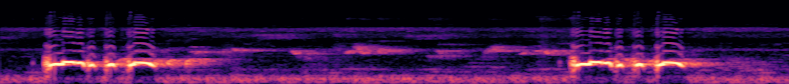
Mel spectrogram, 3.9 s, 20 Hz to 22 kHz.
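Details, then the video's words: Two loud rolling coo phrases from a local zebra dove, about 2.5 seconds apart, meant to coax other doves into song, with faint higher chirps from other birds and low background hum between them. "Perkutut Lokal Gacor Suara Besar Pancingan Burung Perkutut Agar Cepat Bunyi"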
